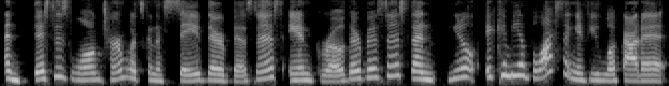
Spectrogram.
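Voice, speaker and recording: A young woman in casual conversation, upbeat and animated, talking with lots of fillers. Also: a little high, fairly quick, dry recording. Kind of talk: casual chat.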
